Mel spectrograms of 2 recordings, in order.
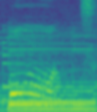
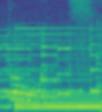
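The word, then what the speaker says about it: BØRNS: by the name of Borns. I assume that's how it's pronounced, even though it has the little like Danish O's with the line through in there, which would change the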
